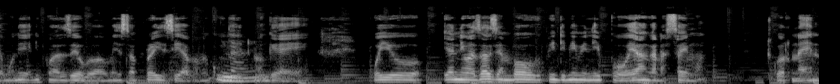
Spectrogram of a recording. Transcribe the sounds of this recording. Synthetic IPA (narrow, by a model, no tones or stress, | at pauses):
amɔnɛanipɔazɛɔɓamɛsapɾaizihapaamɛkuʄatunaɔŋɡɛajɛkwahiɔjaniwazaziambaɔkipindimiminipɔjaŋɡanasajmɔn | tu̥kiwatunaɛn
